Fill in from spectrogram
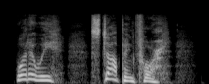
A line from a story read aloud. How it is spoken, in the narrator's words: panted Balthus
